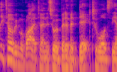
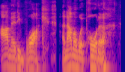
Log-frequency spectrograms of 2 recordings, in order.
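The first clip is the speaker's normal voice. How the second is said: fake Brooklyn accent, badly done. Recalling how Tom Hardy opens the first trailer, do a bad Tom Hardy Brooklyn accent. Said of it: "one of the worst like Brooklyn accents".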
